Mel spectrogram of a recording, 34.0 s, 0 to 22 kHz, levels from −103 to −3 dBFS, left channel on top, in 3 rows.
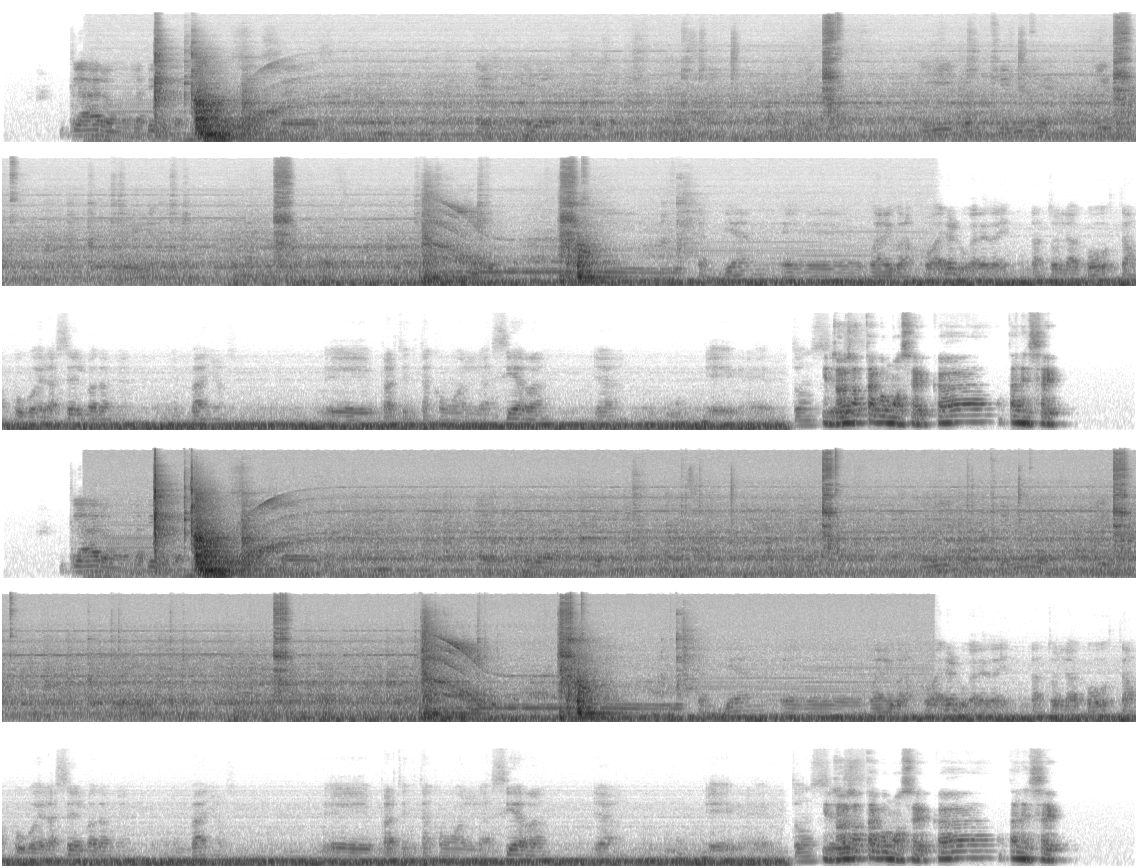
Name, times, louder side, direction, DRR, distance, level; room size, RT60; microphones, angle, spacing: voice 1, 0.7-3.3 4.7-8.2 9.1-11.2 12.1-14.9 15.7-16.5 16.9-24.0 24.4-24.9 25.8-28.2 28.5-29.0 29.7-31.1, right 1 dB, 20° right, 4.0 m, -48 dB
sound 1, 0.8-20.7, right 4 dB, 90° right, 0.7 m, -35 dB
sound 2, 6.2-18.1, right 5 dB, 45° right, 2.1 m, -43 dB
sound 3, 14.2-30.5, equal, 70° right, 4.0 m, -38 dB
voice 2, 30.9-33.2, left 1 dB, 45° left, 3.0 m, -35 dB
7.7 x 5.8 x 2.2 m
head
